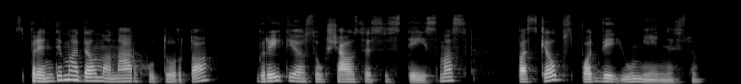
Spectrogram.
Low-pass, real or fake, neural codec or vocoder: 10.8 kHz; fake; codec, 24 kHz, 3.1 kbps, DualCodec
